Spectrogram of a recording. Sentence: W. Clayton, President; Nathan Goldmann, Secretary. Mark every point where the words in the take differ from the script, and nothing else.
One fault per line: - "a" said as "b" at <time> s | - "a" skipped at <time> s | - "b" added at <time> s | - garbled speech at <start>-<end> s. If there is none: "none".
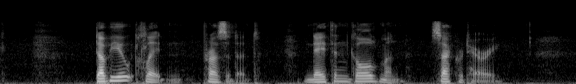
none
